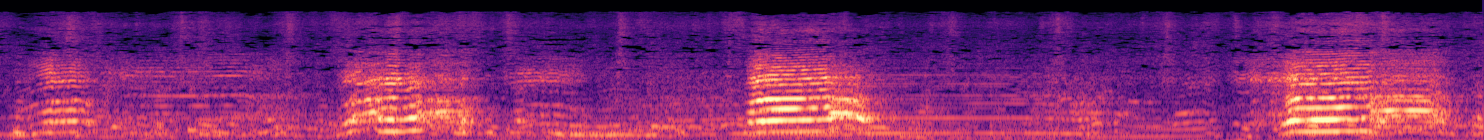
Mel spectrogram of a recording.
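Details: A goat kept for the qurban sacrifice gives quavering, wavering bleats about every two seconds. People talk in the background.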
